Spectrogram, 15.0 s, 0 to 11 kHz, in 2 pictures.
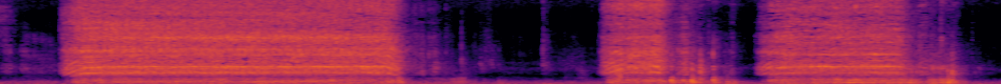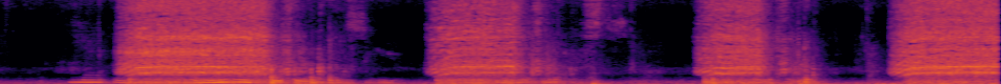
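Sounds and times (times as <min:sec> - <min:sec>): servo motors whirring: 0:00.5 - 0:03.2, 0:04.5 - 0:07.3, 0:08.4 - 0:09.8, 0:10.8 - 0:11.8, 0:12.8 - 0:15.0.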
